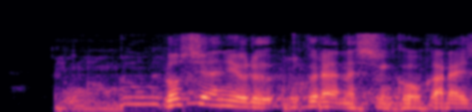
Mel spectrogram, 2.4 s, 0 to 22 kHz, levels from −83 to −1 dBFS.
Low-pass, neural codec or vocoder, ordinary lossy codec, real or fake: 7.2 kHz; codec, 16 kHz, 4.8 kbps, FACodec; none; fake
